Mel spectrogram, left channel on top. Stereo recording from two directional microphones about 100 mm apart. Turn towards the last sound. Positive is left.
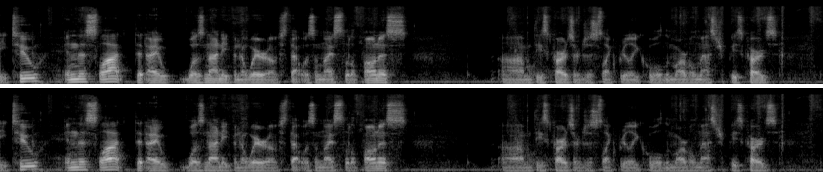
turn(degrees=35)  # may be behind; listen again after turning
